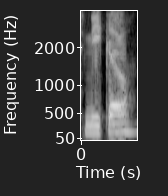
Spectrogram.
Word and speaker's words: Niko: Okay, so my name's Nico. That's spelled N-I-K-O. And then the Bank of Cardiff is spelled C-A-R-D-I-F-F, as in Frank, Frank.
